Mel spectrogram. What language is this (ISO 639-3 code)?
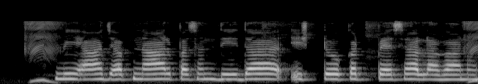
mag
